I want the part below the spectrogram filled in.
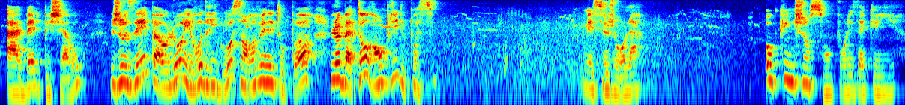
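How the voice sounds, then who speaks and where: Slow, high-voiced woman storyteller. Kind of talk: scripted children's tale narration. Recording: roomy echo, music behind.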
